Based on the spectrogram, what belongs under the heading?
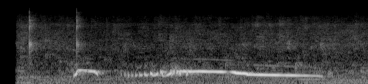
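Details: Barbary dove (puter) cooing, compared between pelung and local varieties: a short clipped opening note, then a rolling, trilled coo that steadies into a long sustained tone and slowly falls away at the end.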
